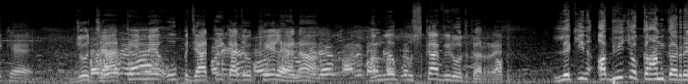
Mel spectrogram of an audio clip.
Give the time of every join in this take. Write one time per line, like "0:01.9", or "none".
0:05.0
